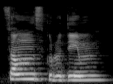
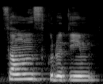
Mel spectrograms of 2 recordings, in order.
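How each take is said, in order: Both takes have the same delivery.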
